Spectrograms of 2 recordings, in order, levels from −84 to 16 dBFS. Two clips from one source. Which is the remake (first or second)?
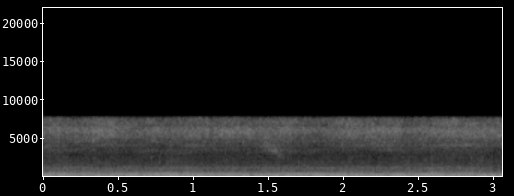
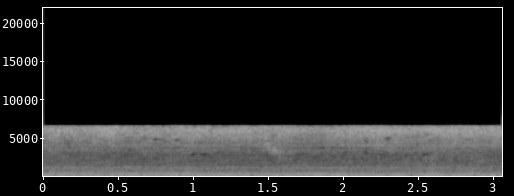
first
